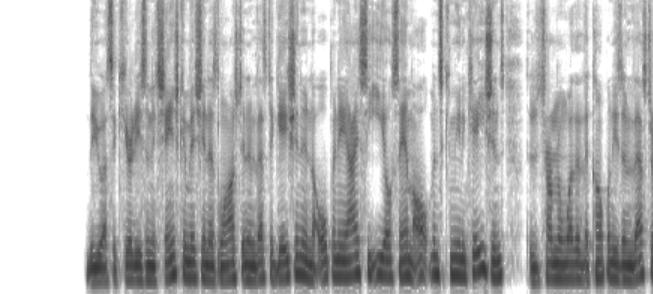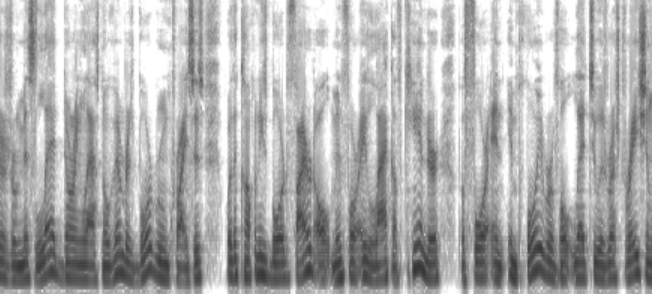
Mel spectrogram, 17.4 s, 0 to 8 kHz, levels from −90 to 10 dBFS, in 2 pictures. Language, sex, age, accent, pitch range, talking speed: English, male, 30-49, American, 105-125 Hz, 165 wpm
